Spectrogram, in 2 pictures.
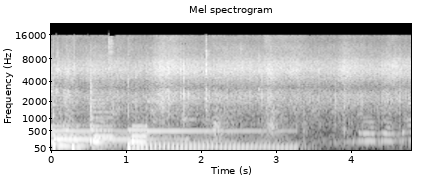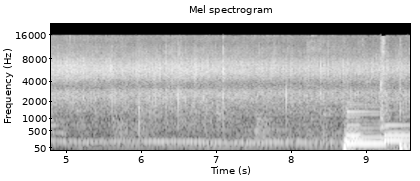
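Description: Potato sticks and neem leaves sizzling as they fry in oil in a metal kadai, with a spatula stirring and scraping against the pan. Background music plays at first, drops out after about three seconds and comes back near the end.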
